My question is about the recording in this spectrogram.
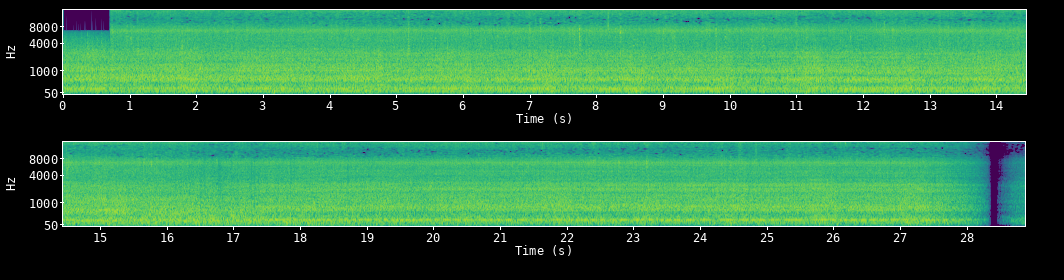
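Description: A John Deere tractor's engine running steadily under load while it pulls and drives a Krone Big Pack square baler through a field, with a low even hum. The sound cuts out for a moment near the end.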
